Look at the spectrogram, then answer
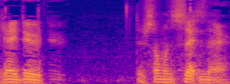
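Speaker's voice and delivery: usual speaking voice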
